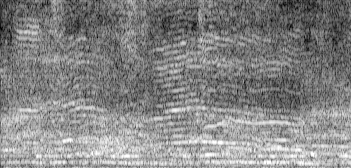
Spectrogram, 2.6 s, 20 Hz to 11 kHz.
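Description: A dense chorus of 46 newborn babies wailing at once in one room at a private reproductive medicine centre, their overlapping high-pitched cries blending into a loud, continuous din with no pauses.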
